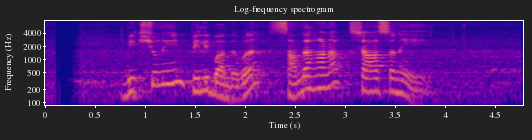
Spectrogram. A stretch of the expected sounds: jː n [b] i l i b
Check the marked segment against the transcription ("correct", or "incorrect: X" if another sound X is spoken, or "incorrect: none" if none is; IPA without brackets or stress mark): incorrect: p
